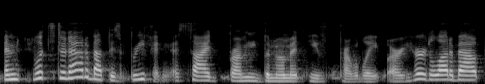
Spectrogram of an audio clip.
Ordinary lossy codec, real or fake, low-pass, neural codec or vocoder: Opus, 24 kbps; fake; 7.2 kHz; autoencoder, 22.05 kHz, a latent of 192 numbers a frame, VITS, trained on one speaker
